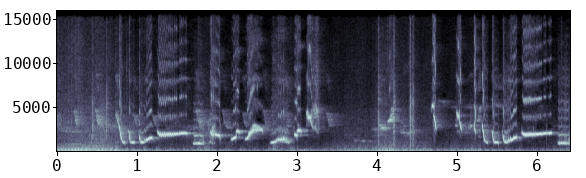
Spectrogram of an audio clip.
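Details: White-rumped shama singing continuously with 'tạch' notes, a rousing song used to stir up shamas low in fighting spirit, bird flicking its tail. Loud whistled phrases rise and fall, mixed with harsh buzzy rasping notes, a short pause midway, low hum beneath.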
